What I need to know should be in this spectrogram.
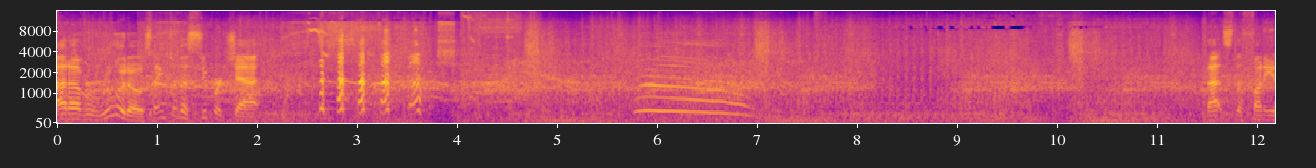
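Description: Explosions boom in a game battle.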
